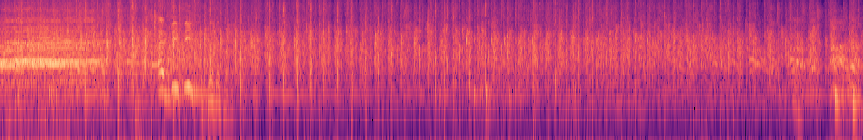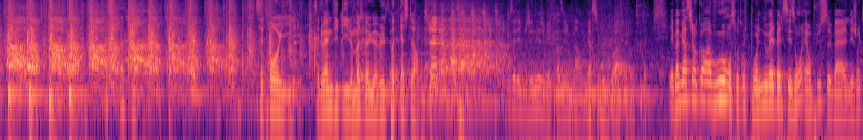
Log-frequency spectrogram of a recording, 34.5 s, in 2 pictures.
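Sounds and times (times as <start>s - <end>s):
applause: 0.0s - 24.4s
laughter: 2.7s - 5.0s, 18.8s - 21.3s, 23.9s - 28.4s, 29.0s - 30.3s
speech: 3.2s - 4.6s, 22.8s - 26.8s, 27.5s - 34.5s.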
